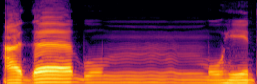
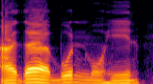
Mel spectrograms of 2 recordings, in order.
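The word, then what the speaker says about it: عَذَابٌ مُهِينٌ: bacaan Idgham bighhunnah yaitu cara membacanya memasukkan tanwinnya kepada mim dan ditahan adzabum muhin tidak dibaca adzabun muhin kemudian melafal muhin ada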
